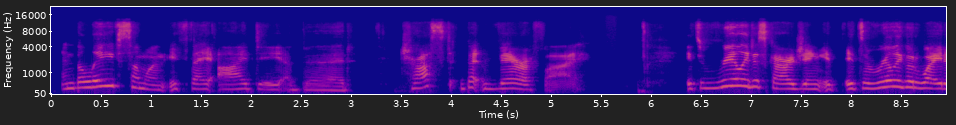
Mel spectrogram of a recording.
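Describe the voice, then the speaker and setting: A woman with an Australian accent speaks at a fairly slow pace and medium pitch, her intonation lively, on a very clean recording with a silent background. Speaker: occupational therapist and accessibility advocate. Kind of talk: presentation.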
